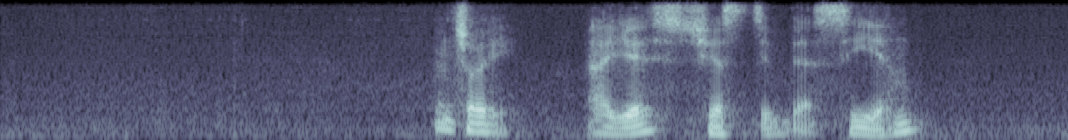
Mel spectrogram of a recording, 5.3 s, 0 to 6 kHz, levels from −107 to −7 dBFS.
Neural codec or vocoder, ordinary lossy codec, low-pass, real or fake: codec, 16 kHz in and 24 kHz out, 0.6 kbps, FocalCodec, streaming, 4096 codes; Opus, 64 kbps; 5.4 kHz; fake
